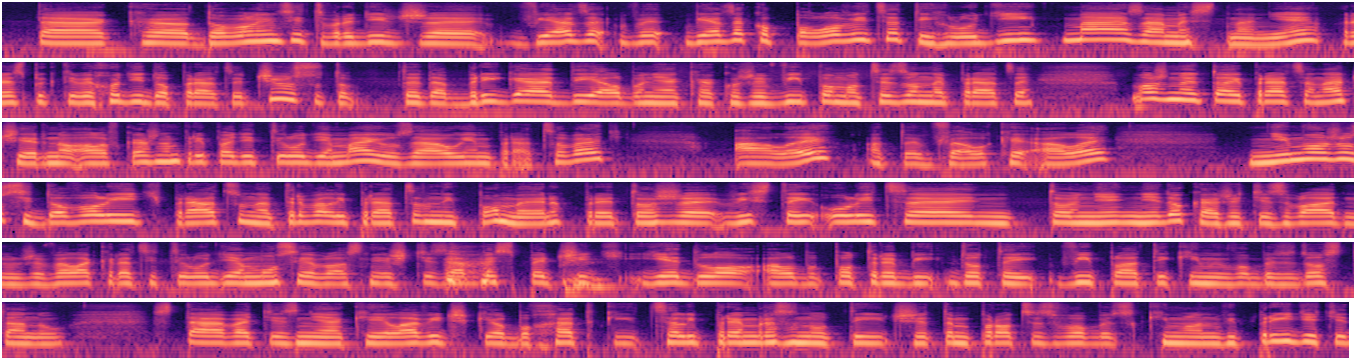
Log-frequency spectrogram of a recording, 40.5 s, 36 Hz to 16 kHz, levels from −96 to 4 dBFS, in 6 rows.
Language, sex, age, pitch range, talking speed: Slovak, female, 30-49, 180-205 Hz, 150 wpm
